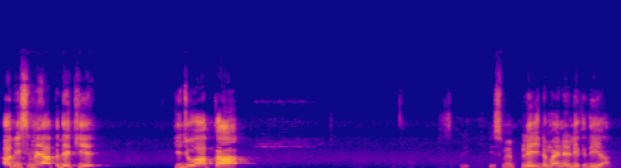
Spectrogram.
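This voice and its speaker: A man's voice: high voice, measured pace, a bit bright. A man with an Indian accent giving a grammar lesson as a teacher, explaining rules step by step and repeating them.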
